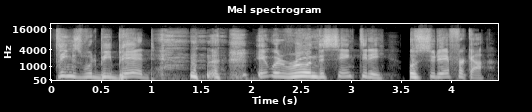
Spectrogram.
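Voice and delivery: exaggerated Afrikaner accent, laughter breaking in; South African accent. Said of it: "Was that a good South African accent".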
